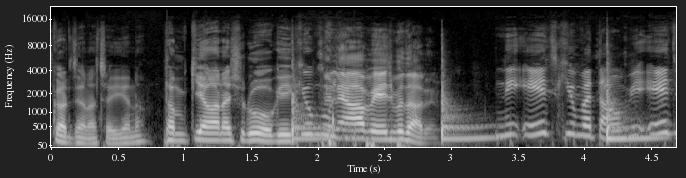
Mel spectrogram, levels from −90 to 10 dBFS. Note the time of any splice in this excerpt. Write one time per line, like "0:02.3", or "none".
0:00.8
0:01.8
